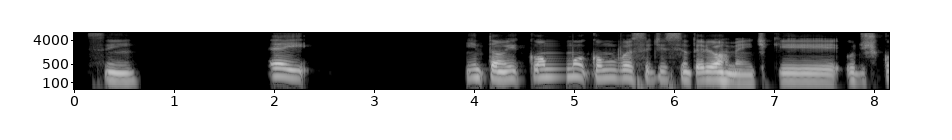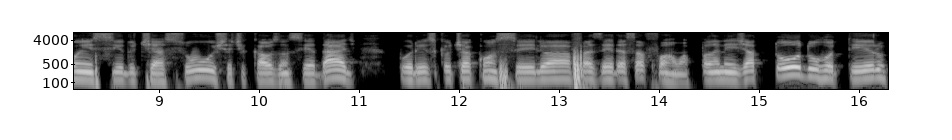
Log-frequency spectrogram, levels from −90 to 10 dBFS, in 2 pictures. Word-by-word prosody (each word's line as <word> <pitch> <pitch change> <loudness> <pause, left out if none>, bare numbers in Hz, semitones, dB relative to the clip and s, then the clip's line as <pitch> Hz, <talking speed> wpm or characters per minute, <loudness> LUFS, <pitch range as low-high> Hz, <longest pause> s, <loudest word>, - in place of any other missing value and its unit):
Sim. 115 -2 -3 1.3
É, 175 -1 +3
e - - -15 1.6
Então, 150 -3 +1
e 140 -1 -3
como 165 +1 -2
como 155 +1 -3
você 145 -5 -4
disse 130 +1 -10
anteriormente, 120 -5 +1
que 115 -2 -3
o 125 - -5
desconhecido 125 +1 0
te 115 +1 -3
assusta, 135 +3 -1
te - - -12
causa 115 -1 0
ansiedade, 115 +4 +2 0.4
por 130 -1 0
isso 130 -1 -3
que - - -10
eu 140 - -3
te - - -3
aconselho 135 -1 -1
a 140 0 +3
fazer 135 +1 0
dessa - - -1
forma, 105 -3 -3
planejar 130 +1 +2 0.2
todo 185 -1 +7
o 160 - +3
roteiro 145 +1 0
130 Hz, 120 wpm, -24 LUFS, 115-145 Hz, 1.6 s, todo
